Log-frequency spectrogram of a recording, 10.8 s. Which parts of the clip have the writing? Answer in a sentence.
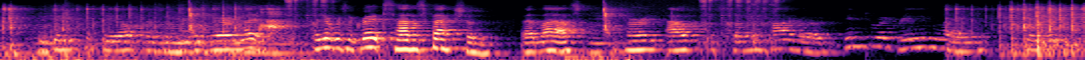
The writing can be heard from 1.9 to 3.4 s and from 6.0 to 7.8 s.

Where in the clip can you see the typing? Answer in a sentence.
The typing can be heard from 0.0 to 3.0 s and from 9.4 to 10.8 s.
